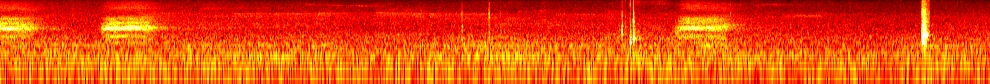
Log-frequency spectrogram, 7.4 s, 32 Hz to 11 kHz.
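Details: Persistent hooded crow scolding young raccoons hiding behind foliage near their tree hollow on 11 June 2023; three harsh caws separated by pauses, with a few sharp clicks in the quiet gaps.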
